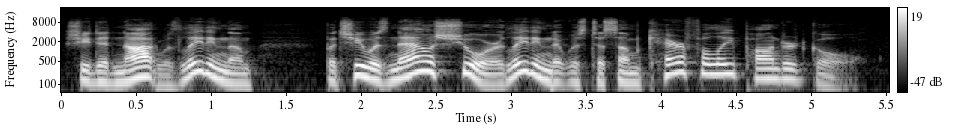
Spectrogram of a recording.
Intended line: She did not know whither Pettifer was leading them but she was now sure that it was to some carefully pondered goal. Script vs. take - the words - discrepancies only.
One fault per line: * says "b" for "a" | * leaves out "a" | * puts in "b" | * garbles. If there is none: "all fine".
* leaves out "know whither Pettifer"
* says "leading" for "that"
